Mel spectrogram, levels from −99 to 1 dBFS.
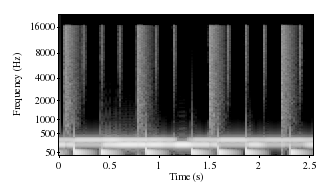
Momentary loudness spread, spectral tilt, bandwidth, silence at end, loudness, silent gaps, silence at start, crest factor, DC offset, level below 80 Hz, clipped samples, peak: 6 LU; -7 dB/octave; 17 kHz; 0 s; -13 LUFS; none; 0 s; 10 dB; under 0.1%; -18 dBFS; under 0.1%; -2 dBFS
